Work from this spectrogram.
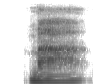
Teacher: Second tone, rising, like asking a question.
